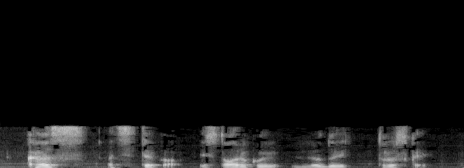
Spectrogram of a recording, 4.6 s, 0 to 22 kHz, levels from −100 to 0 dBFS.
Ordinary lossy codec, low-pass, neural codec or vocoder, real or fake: MP3, 24 kbps; 5.4 kHz; codec, 24 kHz, 6 kbps, HILCodec; fake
